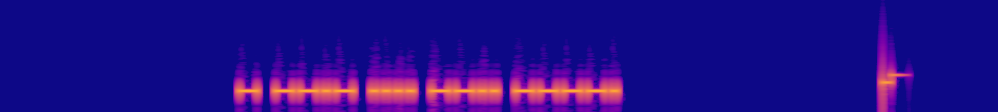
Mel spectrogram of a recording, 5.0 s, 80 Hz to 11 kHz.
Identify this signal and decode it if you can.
Morse code, heard as a keyed tone, about 42 wpm, 690 Hz. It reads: TQHZ9
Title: Code Groups - 5 Letter:Numbers - 40wpm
